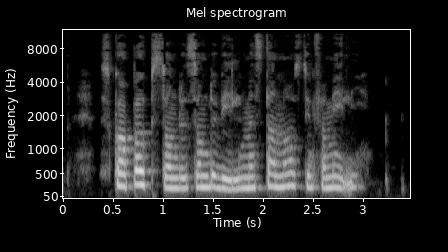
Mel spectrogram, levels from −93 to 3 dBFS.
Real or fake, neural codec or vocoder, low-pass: real; none; 10.8 kHz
